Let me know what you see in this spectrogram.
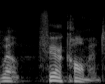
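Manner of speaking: put-on New Zealand accent. Quoting a scientist's reply to his argument, Kiwi accent. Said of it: "in his Kiwi accent".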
